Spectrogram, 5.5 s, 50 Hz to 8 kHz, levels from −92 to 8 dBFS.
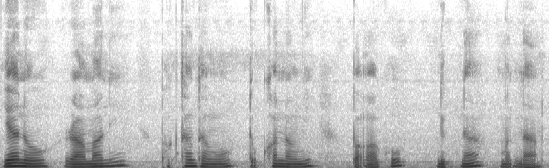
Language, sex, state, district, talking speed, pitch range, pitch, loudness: Garo, male, Meghalaya, West Garo Hills, 75 wpm, 120-150 Hz, 130 Hz, -20 LUFS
